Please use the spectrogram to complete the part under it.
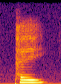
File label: "pei1", chinese pinyin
